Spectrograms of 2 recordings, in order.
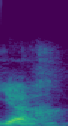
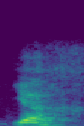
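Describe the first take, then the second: First: The word is said with a low tone. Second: The word is said with a high tone. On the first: "low tone" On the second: "as opposed to yach, to be like something"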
